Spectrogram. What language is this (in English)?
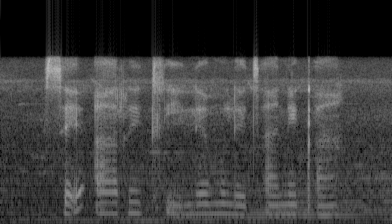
Southern Sotho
